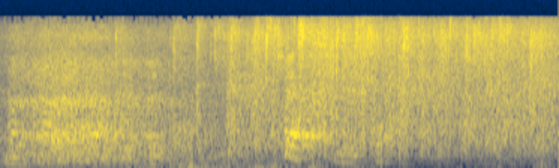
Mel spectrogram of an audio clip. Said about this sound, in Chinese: 奇怪，讲一句台语就拍手。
